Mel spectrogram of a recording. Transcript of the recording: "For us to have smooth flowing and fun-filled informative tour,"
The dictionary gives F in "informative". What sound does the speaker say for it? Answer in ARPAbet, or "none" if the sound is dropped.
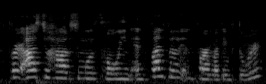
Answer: F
